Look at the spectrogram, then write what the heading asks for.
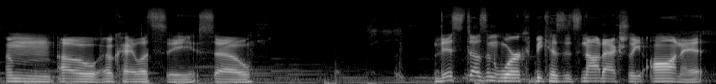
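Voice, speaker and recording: A man's voice: medium pitch, steady tone, takes it slowly, bright, forceful tone, faint music behind. A young man streaming a game, rambling and joking at himself as he thinks aloud. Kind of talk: casual live-stream gameplay talk. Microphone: streaming microphone.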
